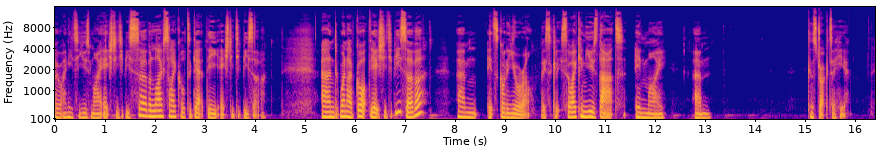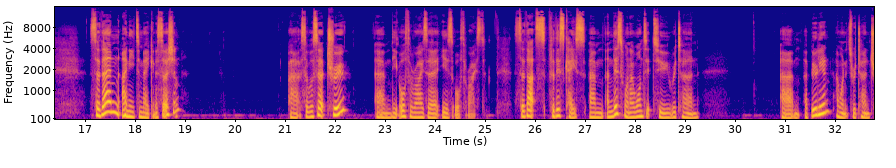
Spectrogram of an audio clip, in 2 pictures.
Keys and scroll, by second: 1.4 Tab, 7.2 Tab, 12.8 super+x, 14.1 super+v, 23.8 Tab, 27.0 alt+Return.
